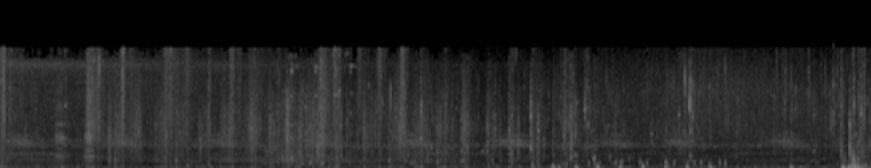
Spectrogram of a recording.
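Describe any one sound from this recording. Quick footsteps patter over wooden planks.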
